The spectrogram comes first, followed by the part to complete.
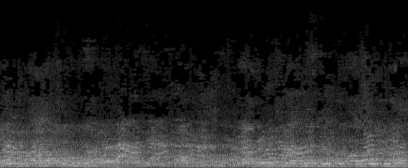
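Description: Chatter of several people talking at once in a room, the voices overlapping so that no single speaker stands out.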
